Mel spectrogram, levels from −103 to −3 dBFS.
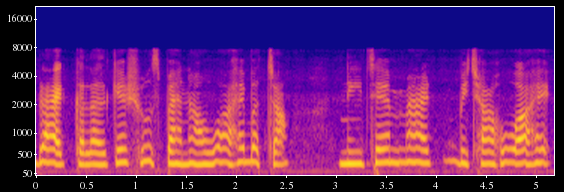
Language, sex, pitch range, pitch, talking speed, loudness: Hindi, female, 280-315 Hz, 295 Hz, 150 wpm, -18 LUFS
